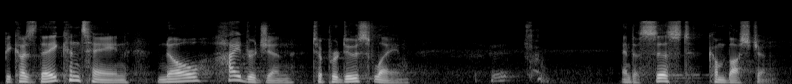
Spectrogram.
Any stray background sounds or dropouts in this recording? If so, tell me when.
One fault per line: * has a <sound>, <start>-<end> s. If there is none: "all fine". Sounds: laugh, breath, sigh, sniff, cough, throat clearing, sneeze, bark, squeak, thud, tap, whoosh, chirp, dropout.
* has a sneeze, 4.5-5.9 s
